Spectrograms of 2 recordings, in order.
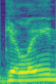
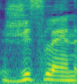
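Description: First: The name is said with common English sounds. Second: The name is said with Quebec French sounds. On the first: This is how most people say the name. "I know people pronounce her name Ghislaine Maxwell" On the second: This is the speaker's own regional way of saying it. "but I am from Quebec. It is pronounced Ghislaine Maxwell"

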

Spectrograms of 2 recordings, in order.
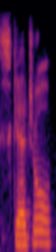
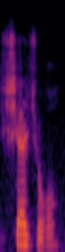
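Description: First: It is pronounced the American way. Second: It is pronounced the British way. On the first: "we might say schedule" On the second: "the English might say schedule"

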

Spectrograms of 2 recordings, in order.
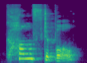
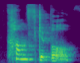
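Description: Both takes have the same delivery.

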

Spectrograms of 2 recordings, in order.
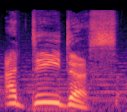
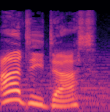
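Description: First: The name is said the American way. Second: The name is said the German way. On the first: The speaker calls it wrong. "not Adidas, America, okay?" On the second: The speaker calls it right. "which is why the company is called Adidas"

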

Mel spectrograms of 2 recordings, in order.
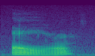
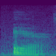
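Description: First: The vowel sounds long, like in gray. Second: The vowel sounds short, like in red. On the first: The speaker calls it wrong. "en vez de decir air" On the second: The speaker calls it right. "se debe pronunciar entonces como si fuese el color rojo, o la E en el color rojo sería air"

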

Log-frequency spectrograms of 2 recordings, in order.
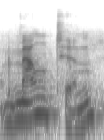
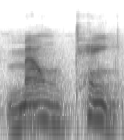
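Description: First: The last syllable is short and reduced. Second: The last syllable rhymes with 'main'. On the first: The speaker calls it right. "jak wymawiam słowo mountain" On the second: The speaker calls it wrong. "to nie wymawiam mountain"

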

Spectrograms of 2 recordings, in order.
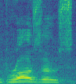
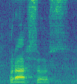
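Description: First: The word is said with an English pronunciation. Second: The word is said with a Spanish pronunciation. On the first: The speaker calls it wrong. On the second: The speaker calls it right.

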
